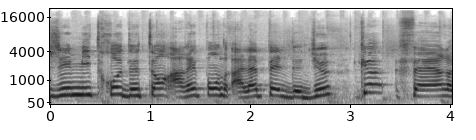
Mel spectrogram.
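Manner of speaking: plain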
